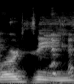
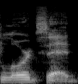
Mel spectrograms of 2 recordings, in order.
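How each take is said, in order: First: The name ends with the sound 'zee'. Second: The name ends with the sound 'zed'. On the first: The speaker calls it wrong. "You're not going to call him Lord Z" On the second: The speaker calls it right. "Zed is way cooler sounding than Z"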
